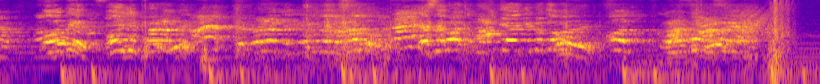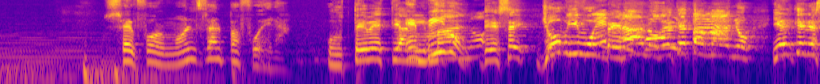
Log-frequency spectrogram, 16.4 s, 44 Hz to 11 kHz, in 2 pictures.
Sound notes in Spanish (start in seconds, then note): 7.5 Todos gritan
